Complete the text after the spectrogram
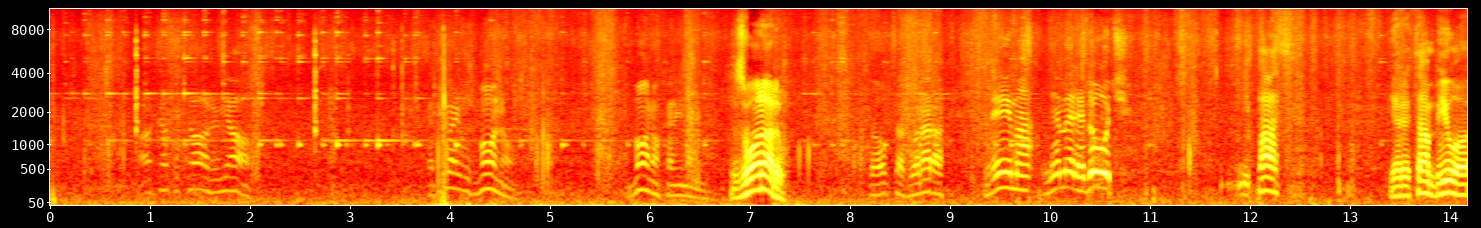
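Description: Sheep bleat loudly close by, many times.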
